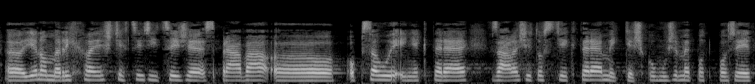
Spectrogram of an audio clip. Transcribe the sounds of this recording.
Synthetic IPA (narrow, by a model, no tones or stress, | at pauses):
jɛno̞mɾɪxlɛjɛʃcɛxt͡sɪriːt͡sɪʒɛspɾaːva | ʔopsaɦujɛʔɪɲɛkt̪ɛɾɛːzaːlɛʒɪt̪o̞scɪkt̪ɛɾɛːmɪcɛʃkomuːʒɛmɛpo̞t̪po̞r̝ɪt̪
